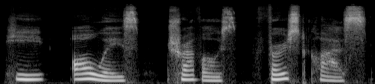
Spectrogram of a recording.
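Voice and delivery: slow, careful reading for learners. Shown as a demonstration. Teacher reads slowly for the class. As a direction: read it slowly, word by word. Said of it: "好，慢读一遍。".

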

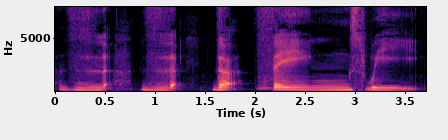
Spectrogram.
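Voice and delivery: "the things we" said very slowly with the tongue bitten; tongue-between-teeth th. Shown as a demonstration. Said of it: "都是要咬舌头的".

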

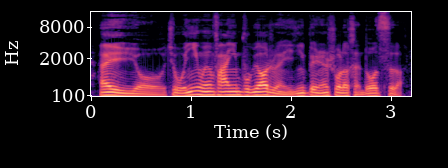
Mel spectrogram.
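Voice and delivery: ordinary delivery

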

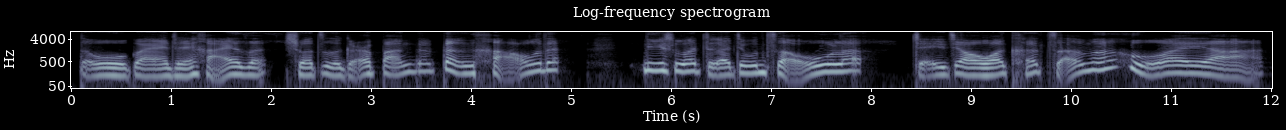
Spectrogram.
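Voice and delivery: slow, drawn-out weeping complaint; tearful lament. A narrator's reading. Old mother waking from a faint, slow tearful lament. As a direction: mourn the son through tears. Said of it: "老太太一看儿子死了，也哭昏过去了".

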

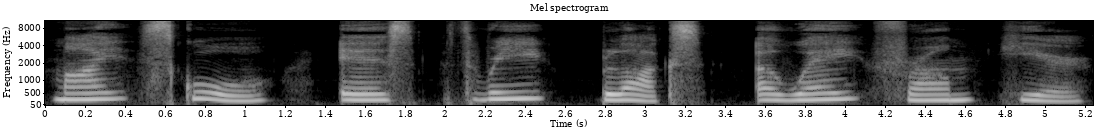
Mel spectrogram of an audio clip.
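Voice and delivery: slow, careful sentence for learners; slow read. Shown as a demonstration. Teacher reading slowly so students can follow. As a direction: read it slowly, every word clear. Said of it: "好，我们慢慢来读".

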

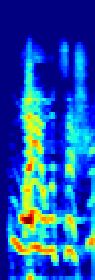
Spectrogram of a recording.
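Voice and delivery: high, loud startled question; shocked question. Acted. Old mother hearing her son-in-law faces execution, shocked. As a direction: jolt up in disbelief.

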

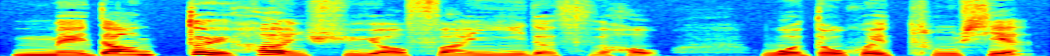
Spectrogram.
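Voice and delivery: slow, thick-tongued lisp; mushy lisping speech, slowed down. Retold or imitated. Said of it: "吐槽自己的大舌头说".

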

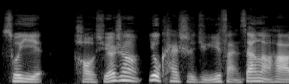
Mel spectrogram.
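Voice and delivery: ordinary talk, nothing marked

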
